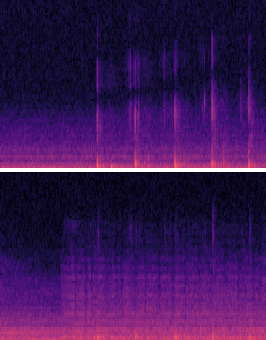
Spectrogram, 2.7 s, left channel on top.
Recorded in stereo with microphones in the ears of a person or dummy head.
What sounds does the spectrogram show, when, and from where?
1.0 s running footsteps: 55° left (ahead or behind), 2.5 m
